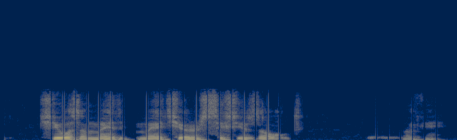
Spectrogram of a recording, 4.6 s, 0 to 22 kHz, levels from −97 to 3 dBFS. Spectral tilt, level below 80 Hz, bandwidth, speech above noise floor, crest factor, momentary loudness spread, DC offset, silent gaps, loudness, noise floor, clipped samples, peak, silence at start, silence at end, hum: -6 dB/octave; -68 dBFS; 8.2 kHz; 49 dB; 20 dB; 20 LU; under 0.1%; none; -37 LUFS; -86 dBFS; under 0.1%; -20 dBFS; 0.4 s; 0.25 s; none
